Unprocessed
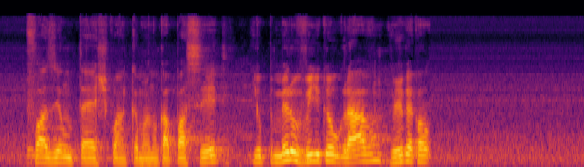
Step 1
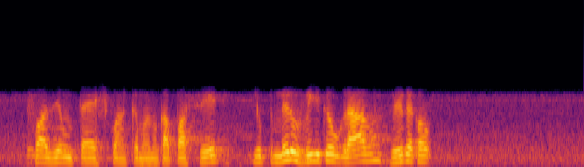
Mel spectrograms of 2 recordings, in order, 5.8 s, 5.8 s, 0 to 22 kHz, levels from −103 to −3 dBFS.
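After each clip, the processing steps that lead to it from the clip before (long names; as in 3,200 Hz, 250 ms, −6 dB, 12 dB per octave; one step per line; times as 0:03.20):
Chebyshev low-pass filter 2,100 Hz, order 10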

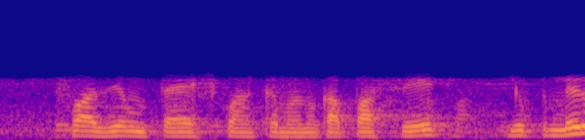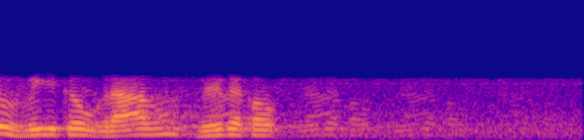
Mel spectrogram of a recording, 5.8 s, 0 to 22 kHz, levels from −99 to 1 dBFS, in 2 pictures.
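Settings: repeating echo 484 ms, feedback 51%, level −20 dB
level −7.5 dB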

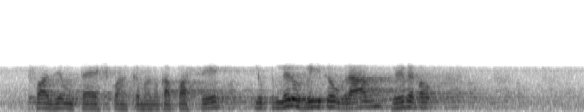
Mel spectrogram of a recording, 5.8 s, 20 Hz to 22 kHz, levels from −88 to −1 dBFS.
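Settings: convolution reverb RT60 2.0 s, pre-delay 40 ms, DRR 9.5 dB
level +6.5 dB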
